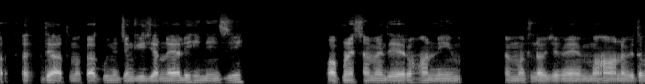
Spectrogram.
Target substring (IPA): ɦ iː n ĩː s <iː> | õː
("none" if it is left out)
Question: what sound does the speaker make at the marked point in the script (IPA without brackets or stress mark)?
iː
